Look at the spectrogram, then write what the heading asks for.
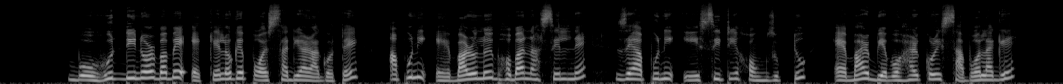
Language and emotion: Assamese, disgusted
